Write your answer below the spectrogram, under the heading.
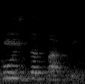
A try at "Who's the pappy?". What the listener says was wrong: It's who's the pappy, not puppy. It's pappy. You have to say it right because it sounds funnier.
